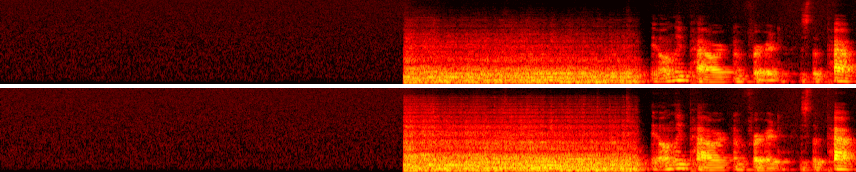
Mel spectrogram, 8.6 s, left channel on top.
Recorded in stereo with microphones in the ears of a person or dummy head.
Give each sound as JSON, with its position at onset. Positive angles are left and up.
{"t": 4.0, "sound": "a sliding door", "side_deg": -30, "distance_m": 0.7}
{"t": 6.5, "sound": "a man speaking", "side_deg": -5, "distance_m": 2.5}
